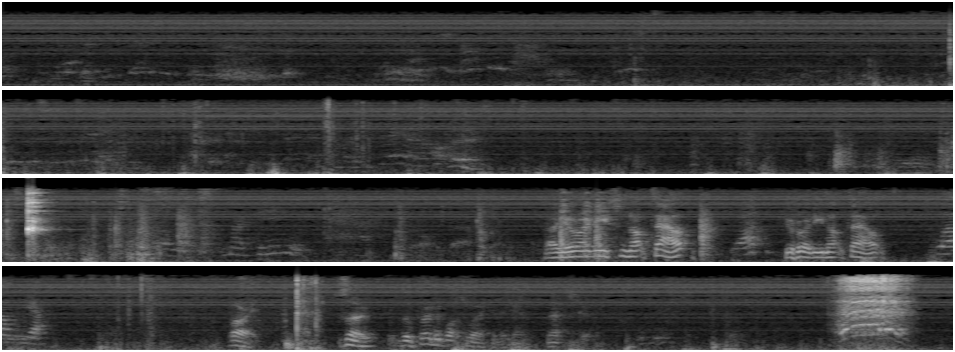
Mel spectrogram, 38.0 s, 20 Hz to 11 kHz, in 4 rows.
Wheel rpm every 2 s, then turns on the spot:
0, 0, 0, 0, 0, 0, 0, 0, 0, 0, 0, 0, 0, 0, 0, 0, 0, 0, 30.
none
